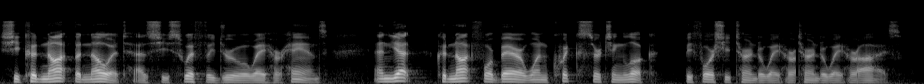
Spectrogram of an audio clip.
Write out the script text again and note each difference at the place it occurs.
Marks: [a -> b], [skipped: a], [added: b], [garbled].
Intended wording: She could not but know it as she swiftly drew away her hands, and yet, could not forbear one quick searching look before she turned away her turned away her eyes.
She could not but know it as she swiftly drew away her hands, and yet, could not forbear one quick searching look before she turned away her turned away her eyes.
